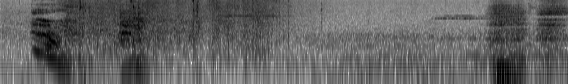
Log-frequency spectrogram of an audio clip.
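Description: Heavy footsteps crunch on snow.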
